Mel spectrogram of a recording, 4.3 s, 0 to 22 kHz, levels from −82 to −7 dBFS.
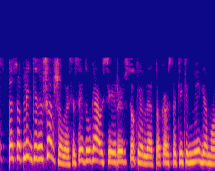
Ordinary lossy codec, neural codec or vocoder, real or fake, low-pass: MP3, 32 kbps; codec, 44.1 kHz, 7.8 kbps, DAC; fake; 5.4 kHz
